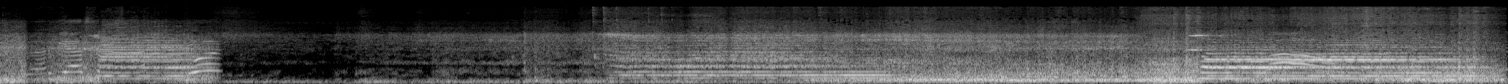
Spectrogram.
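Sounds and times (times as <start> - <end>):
train rumble: 0.0 - 15.0
train horn blasts: 0.9 - 2.2, 5.9 - 9.2, 11.8 - 15.0.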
